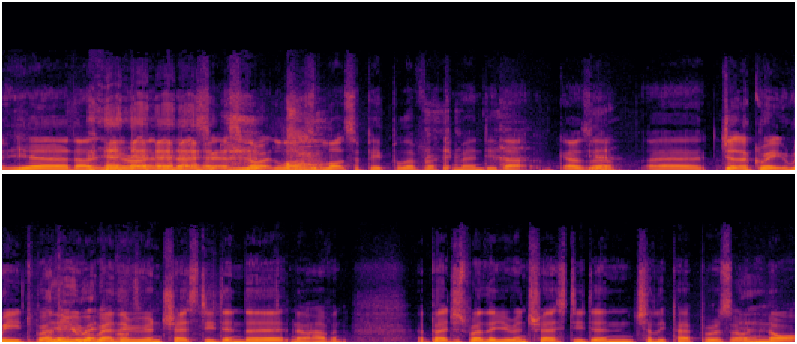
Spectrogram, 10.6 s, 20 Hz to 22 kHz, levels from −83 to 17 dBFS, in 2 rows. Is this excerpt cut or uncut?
cut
